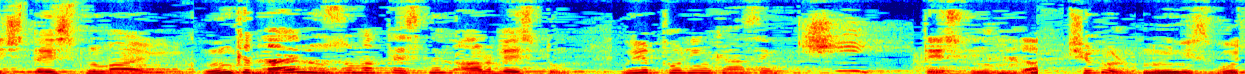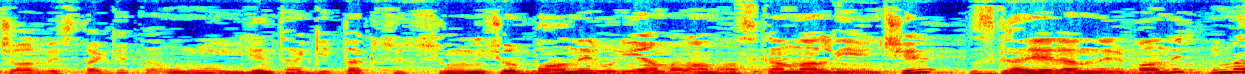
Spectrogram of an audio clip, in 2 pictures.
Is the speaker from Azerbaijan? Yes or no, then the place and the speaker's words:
yes; Nagorno-Karabakh, Azerbaijan; ես ծագումով Ղարաբաղցի եմ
